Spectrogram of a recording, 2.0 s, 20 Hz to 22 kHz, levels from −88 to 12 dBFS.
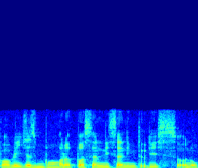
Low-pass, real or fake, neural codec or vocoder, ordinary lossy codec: none; real; none; none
